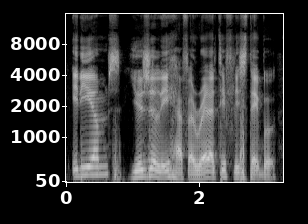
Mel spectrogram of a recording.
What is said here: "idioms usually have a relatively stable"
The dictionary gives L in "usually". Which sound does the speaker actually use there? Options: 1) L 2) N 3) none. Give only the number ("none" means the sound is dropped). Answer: 1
